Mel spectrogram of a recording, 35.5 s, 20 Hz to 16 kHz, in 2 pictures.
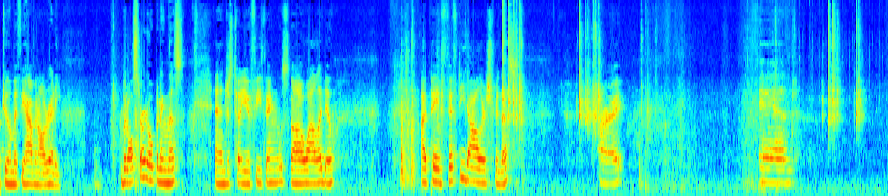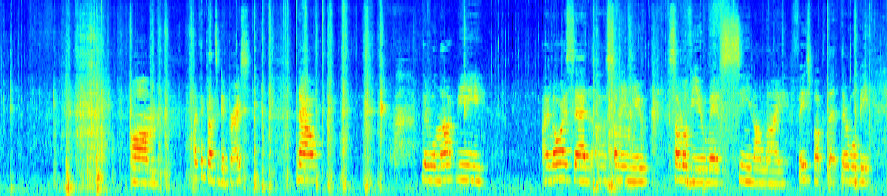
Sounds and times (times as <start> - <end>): Speech: 0.0 - 1.2, 2.4 - 3.7, 4.3 - 6.7, 8.4 - 10.4, 11.9 - 12.5, 15.2 - 16.0, 20.4 - 21.0, 21.6 - 22.8, 23.7 - 24.2, 26.2 - 27.5, 28.6 - 35.2.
